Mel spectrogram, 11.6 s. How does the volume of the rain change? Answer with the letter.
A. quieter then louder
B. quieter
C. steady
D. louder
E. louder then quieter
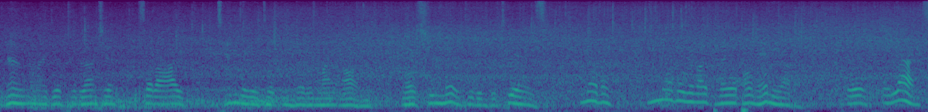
C.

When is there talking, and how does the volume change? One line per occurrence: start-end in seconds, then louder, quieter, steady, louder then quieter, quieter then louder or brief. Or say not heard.
0.0-11.5 steady.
